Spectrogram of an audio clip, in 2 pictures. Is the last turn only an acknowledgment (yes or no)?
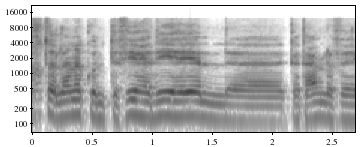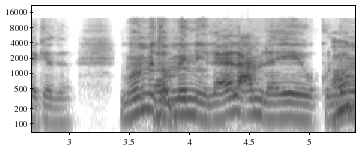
no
